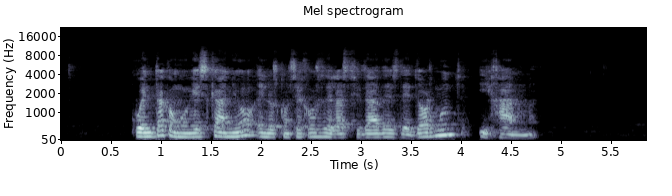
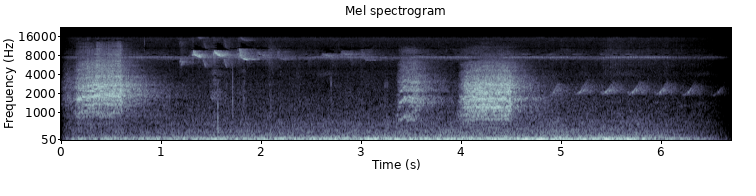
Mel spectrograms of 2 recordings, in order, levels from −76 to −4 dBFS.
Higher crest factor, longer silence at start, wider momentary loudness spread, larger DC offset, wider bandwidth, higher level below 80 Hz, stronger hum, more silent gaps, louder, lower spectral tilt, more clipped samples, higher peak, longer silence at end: about the same, 20 dB vs 20 dB; first, 0.75 s vs 0 s; second, 6 LU vs 16 LU; neither; second, 10.5 kHz vs 15.5 kHz; second, -62 dBFS vs -28 dBFS; neither; neither; second, -24 LUFS vs -21 LUFS; first, -6 dB/octave vs -1.5 dB/octave; neither; about the same, -4 dBFS vs -2 dBFS; first, 1.1 s vs 0.2 s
